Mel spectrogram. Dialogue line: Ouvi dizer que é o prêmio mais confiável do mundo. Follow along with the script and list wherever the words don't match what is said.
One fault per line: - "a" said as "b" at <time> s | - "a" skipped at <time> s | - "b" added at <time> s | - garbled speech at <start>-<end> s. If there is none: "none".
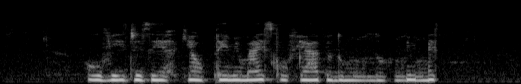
- garbled speech at 3.9-4.4 s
